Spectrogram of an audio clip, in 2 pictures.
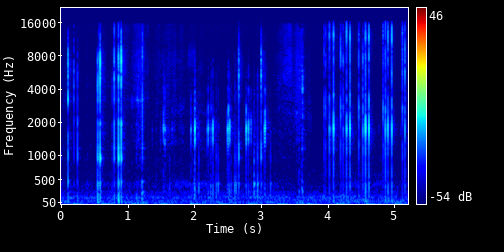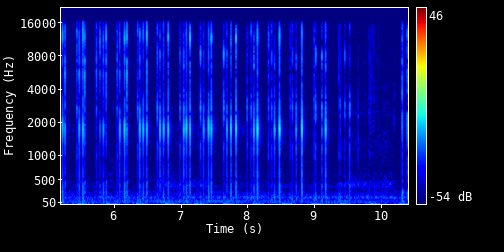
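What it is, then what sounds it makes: Clear plastic high-heel shoe. A solid, transparent acrylic or plastic high-heel sandal with a clear heel and sole is held in the hands and tapped and scratched with long nails. Quick, dry, sharp taps sound in an irregular rapid series, with bright clicks and a tone near 950 Hz, over soft scratching between them. The taps stop almost instantly with no ring, and the overall level stays quiet.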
